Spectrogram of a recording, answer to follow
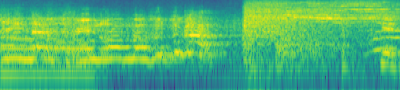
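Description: Recorded voices talking, then, about a second in, a sudden bright crash of noise like something shattering, lasting under a second.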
